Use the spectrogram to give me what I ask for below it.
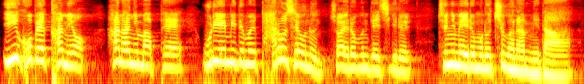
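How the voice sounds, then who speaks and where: A male pastor preaching a sermon, moving between hushed storytelling and fervent, rising exhortation. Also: sits high, fast. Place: church sanctuary.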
